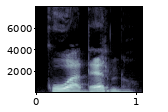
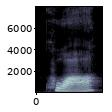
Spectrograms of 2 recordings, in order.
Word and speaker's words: cuaderno: There we see those 3 bouncing syllables again. Cuaderno. And that middle syllable, der, gets the pow. That's our tonic syllable. The word goes up in the middle and then falls at the end.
